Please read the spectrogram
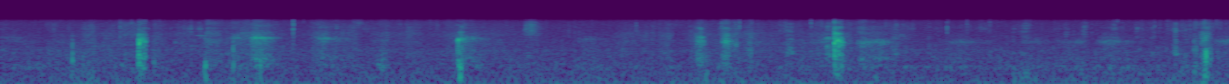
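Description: Welsh Corgi sniffing and snuffling in short, irregular bursts, the loudest about eight seconds in.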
